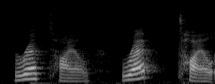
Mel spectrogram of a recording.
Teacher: It has two syllables and the stress is on the first syllable.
